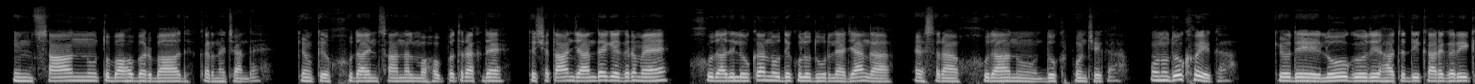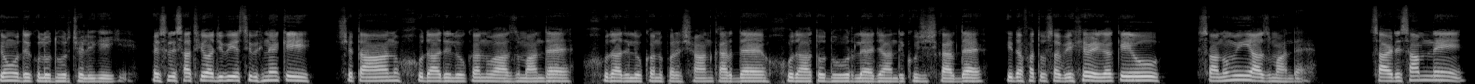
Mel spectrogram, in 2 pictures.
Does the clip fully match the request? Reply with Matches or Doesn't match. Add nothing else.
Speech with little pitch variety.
Matches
